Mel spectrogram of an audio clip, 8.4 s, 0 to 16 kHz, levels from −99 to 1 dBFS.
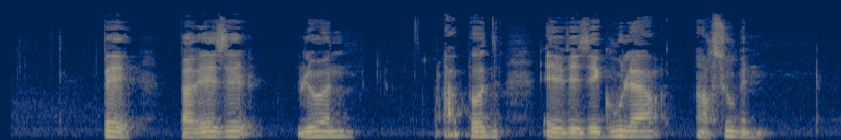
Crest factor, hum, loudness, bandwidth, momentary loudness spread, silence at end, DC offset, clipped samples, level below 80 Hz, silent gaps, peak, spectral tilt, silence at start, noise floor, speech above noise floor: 24 dB; none; -34 LUFS; 10.5 kHz; 16 LU; 0.75 s; under 0.1%; under 0.1%; -74 dBFS; none; -14 dBFS; -5 dB/octave; 1.05 s; -75 dBFS; 41 dB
